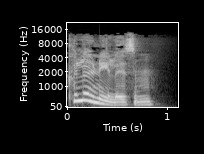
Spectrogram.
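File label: "colonialism", British English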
